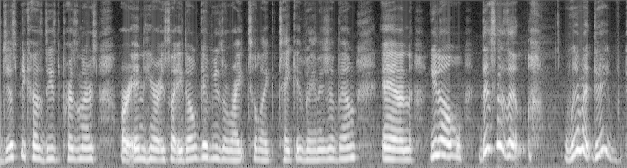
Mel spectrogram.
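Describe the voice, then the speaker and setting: Female vlogger, slightly hoarse, casual and rambling, exclamatory commentary in an informal chatty style. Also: medium pitch, darkish tone. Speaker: YouTube true crime host.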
